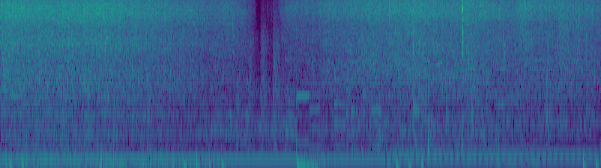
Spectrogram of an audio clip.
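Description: Chicken pieces sizzling in hot oil in a kadai, with a metal spatula scraping and knocking against the pan as they are stirred. The sizzle eases briefly about three and a half seconds in.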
